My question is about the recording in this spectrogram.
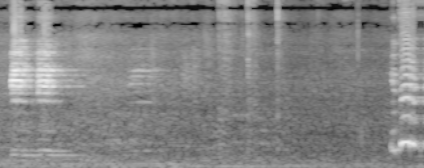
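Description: A vehicle horn sounding two short toots near the start, then a fainter third about a second and a half in, over a steady low traffic rumble.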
